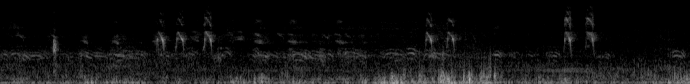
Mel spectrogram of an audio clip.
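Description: Birds calling: many short, sharp chirps over a steady, wavering chatter.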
